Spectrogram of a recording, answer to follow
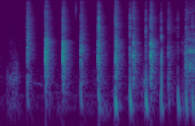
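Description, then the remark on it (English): Hands clapping, roughly a dozen sharp, crisp claps in a quick, slightly uneven rhythm that speeds up toward the end, with no talking; clapping to celebrate news of an arrest by federal authorities. “I was sipping water. I couldn't clap.”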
